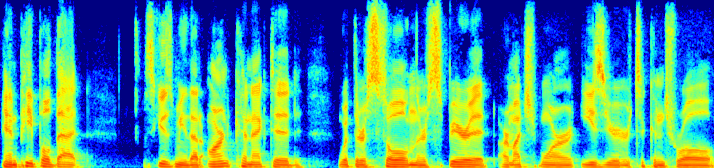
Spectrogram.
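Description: A fairly low-pitched man with an American accent, fairly even intonation and a moderate pace. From US West Coast, Southern California. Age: 40s. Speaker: author and website owner. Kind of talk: interview.

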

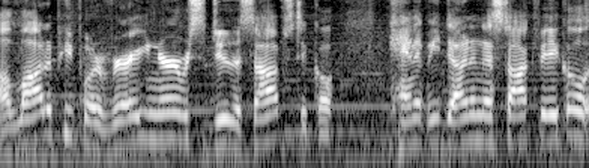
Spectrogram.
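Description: Faint music plays in the background. A man talks at a very fast pace, the sound dry with no echo. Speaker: trail guide. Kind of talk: commentary. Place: open country.

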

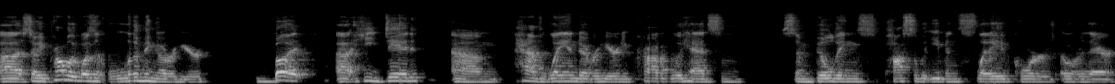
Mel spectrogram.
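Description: A man with an American accent speaks at a fairly slow pace, his intonation fairly even. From US Midwest. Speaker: national park historian; presenter. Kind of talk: online lecture presentation. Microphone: video call.

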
